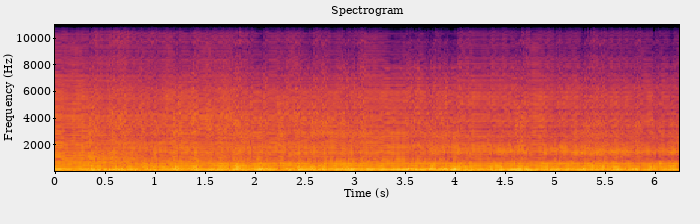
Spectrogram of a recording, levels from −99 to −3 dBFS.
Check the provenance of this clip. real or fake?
fake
